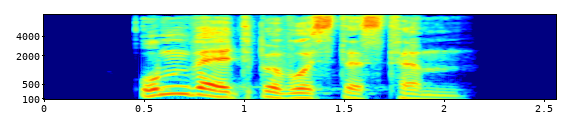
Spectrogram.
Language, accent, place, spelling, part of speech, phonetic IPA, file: German, Germany, Berlin, umweltbewusstestem, adjective, [ˈʊmvɛltbəˌvʊstəstəm], De-umweltbewusstestem.ogg
- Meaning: strong dative masculine/neuter singular superlative degree of umweltbewusst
